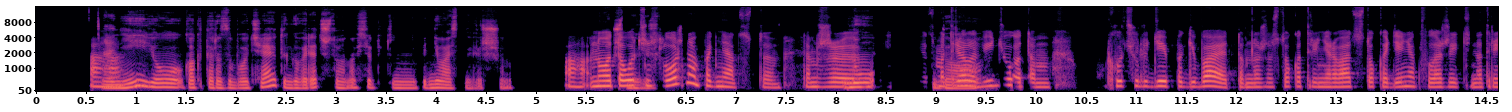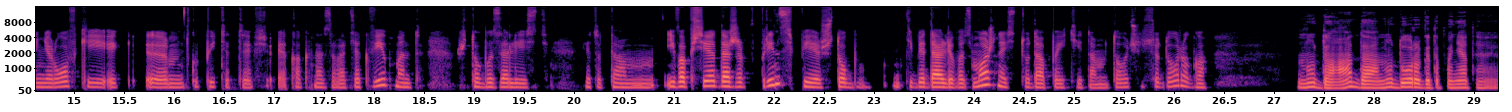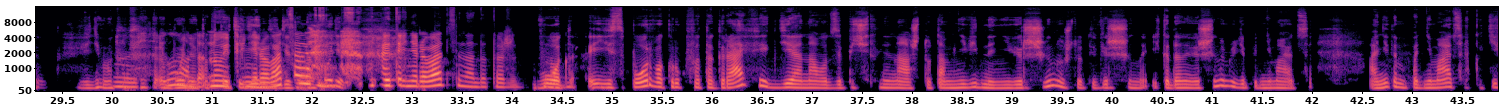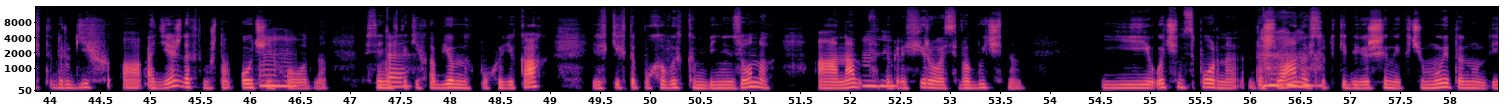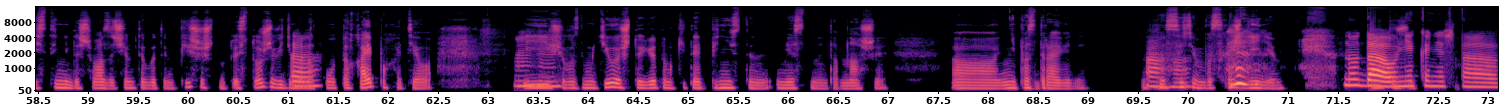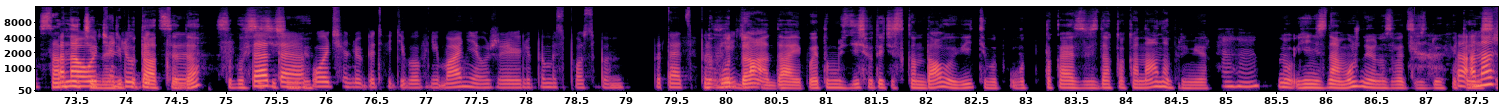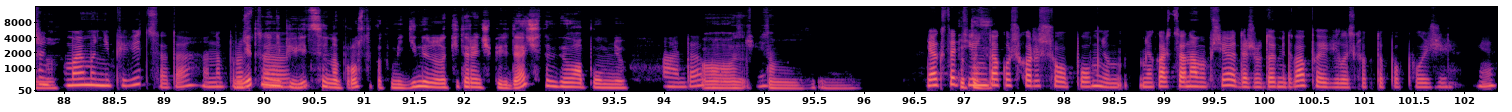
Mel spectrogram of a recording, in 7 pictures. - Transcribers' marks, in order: in English: "equipment"; chuckle; laugh; stressed: "очень"; laugh; laugh; laughing while speaking: "с этим"
- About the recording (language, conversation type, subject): Russian, unstructured, Почему звёзды шоу-бизнеса так часто оказываются в скандалах?
- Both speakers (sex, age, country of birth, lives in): female, 40-44, Russia, Germany; female, 40-44, Russia, United States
